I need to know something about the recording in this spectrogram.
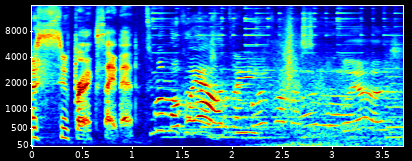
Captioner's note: french voices; upbeat music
